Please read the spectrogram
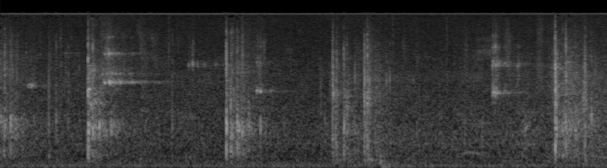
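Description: A tennis rally: a ball struck back and forth by rackets, a sharp pop every second or so with a quicker pair about halfway through, and short shoe squeaks on the court between the hits.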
